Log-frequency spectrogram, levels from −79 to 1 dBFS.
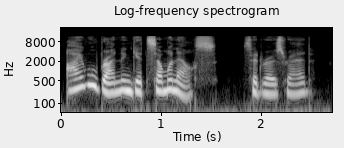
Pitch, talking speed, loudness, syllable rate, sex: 235 Hz, 220 wpm, -18 LUFS, 5.9 syllables/s, female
